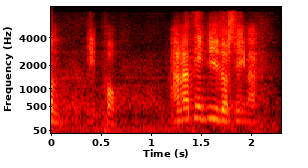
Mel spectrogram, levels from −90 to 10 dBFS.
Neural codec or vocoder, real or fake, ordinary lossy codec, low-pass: codec, 16 kHz, about 1 kbps, DyCAST, with the encoder's durations; fake; AAC, 32 kbps; 7.2 kHz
